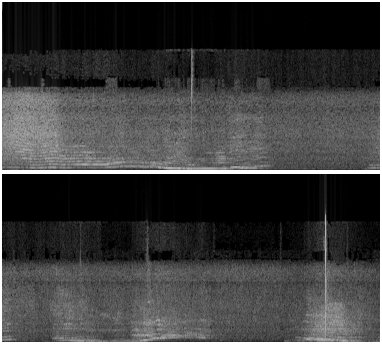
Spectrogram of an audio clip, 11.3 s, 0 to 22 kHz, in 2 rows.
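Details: Bowhead whale song recorded underwater by hydrophone in the western Canadian Arctic, sung over winter and spring: low, harmonic moans bending down and back up in U-shaped swoops, bursts seconds apart over steady underwater hiss; audible up to 100 km away.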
